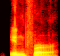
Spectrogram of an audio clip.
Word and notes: infer: American English

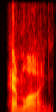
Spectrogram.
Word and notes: hemline: American English

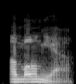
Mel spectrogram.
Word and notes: ammonia: American English

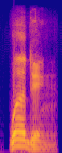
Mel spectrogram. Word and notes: wording: British English

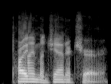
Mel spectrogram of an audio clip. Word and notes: primogeniture: American English

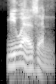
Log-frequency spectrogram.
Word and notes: muezzin: American English

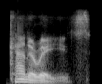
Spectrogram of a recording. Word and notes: Canarese: British English

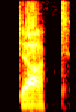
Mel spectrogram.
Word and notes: duct: American English

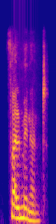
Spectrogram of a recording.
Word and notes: fulminant: Indian

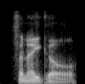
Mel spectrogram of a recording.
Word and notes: finagle: British English

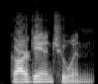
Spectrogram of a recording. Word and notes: Gargantuan: American English

